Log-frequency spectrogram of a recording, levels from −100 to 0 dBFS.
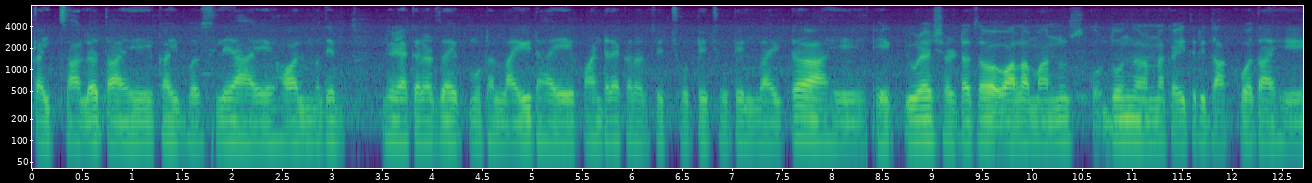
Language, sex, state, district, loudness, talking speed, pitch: Marathi, male, Maharashtra, Dhule, -28 LUFS, 150 wpm, 95 Hz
